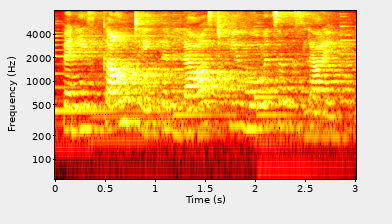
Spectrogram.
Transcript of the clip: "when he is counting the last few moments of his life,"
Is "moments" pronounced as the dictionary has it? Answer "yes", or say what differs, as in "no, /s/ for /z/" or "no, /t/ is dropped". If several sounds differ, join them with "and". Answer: yes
